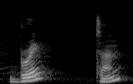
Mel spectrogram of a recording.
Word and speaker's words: Britain: Le mot mansion où I O N est prononcé un, mansion, et le mot Britain, Britain, où les lettres A I N, inaccentuées, sont prononcées un.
